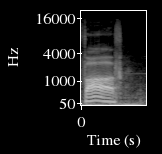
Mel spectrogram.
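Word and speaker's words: וָו: certainly does seem that it's pronounced varve with a v we have uh poetry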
